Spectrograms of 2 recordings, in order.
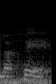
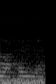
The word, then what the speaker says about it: Lafayette: And this Rotarian, who is a retired dentist in town, in Lafayette, it's not Lafayette, it's Lafayette.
